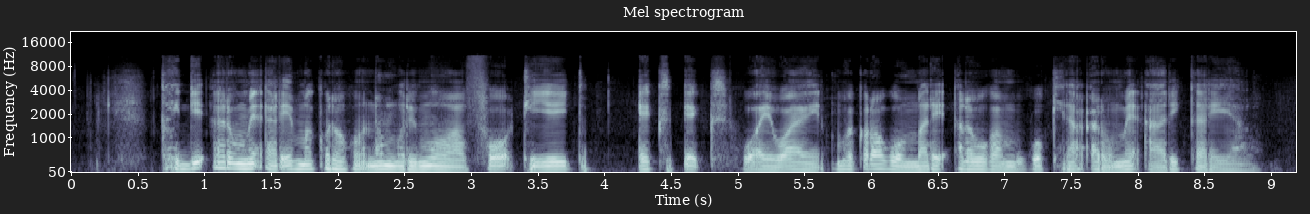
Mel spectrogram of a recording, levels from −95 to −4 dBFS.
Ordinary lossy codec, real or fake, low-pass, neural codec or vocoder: none; fake; 10.8 kHz; codec, 44.1 kHz, 3.4 kbps, Pupu-Codec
